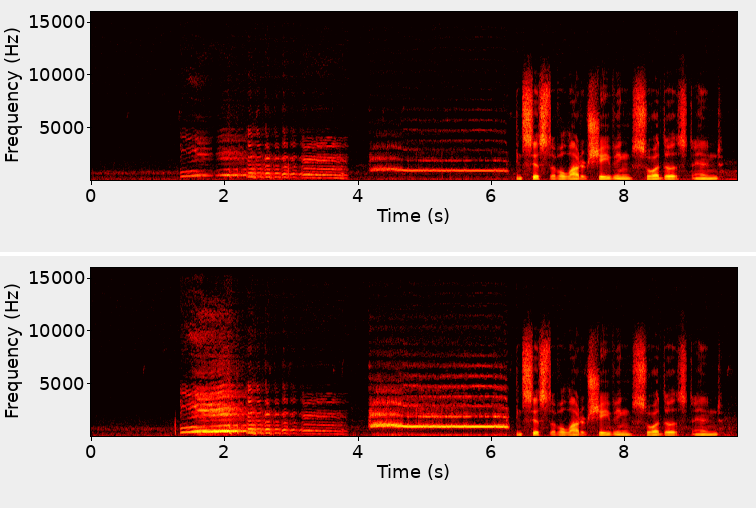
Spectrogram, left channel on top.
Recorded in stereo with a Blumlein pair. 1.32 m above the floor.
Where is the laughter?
65° right; by 3.9 s 25° left.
